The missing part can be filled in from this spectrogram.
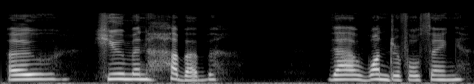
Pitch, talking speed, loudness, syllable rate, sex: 220 Hz, 75 wpm, -17 LUFS, 3.5 syllables/s, female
